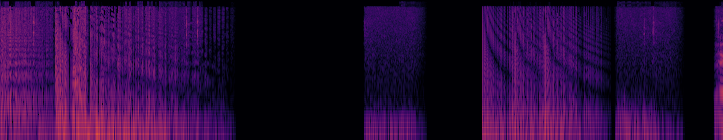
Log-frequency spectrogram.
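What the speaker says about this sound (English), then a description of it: "Artillery fire." Artillery fire in the tank video game Armoured Commander: several sharp synthetic explosion bursts separated by silent gaps, each a loud booming hit that decays quickly, with no talk.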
